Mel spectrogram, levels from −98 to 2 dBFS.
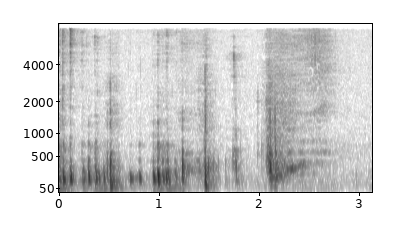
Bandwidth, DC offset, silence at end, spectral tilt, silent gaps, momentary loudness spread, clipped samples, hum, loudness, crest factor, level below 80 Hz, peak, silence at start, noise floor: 7.8 kHz; under 0.1%; 0.4 s; -6.5 dB/octave; none; 17 LU; under 0.1%; none; -33 LUFS; 22 dB; -46 dBFS; -10 dBFS; 0 s; -57 dBFS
